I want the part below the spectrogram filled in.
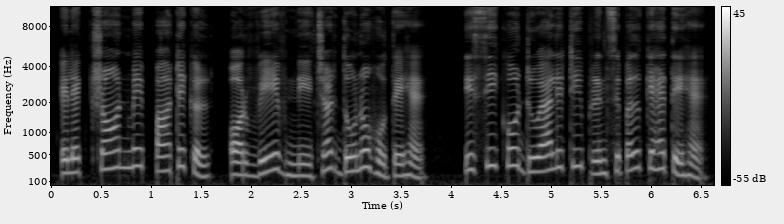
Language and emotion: Hindi, neutral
